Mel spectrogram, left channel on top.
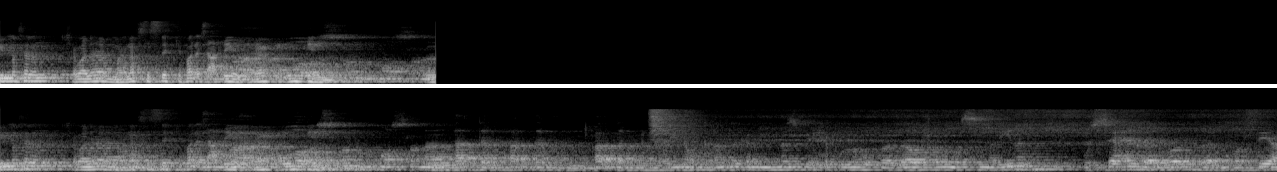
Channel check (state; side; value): drops out; left; at 4.4 s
